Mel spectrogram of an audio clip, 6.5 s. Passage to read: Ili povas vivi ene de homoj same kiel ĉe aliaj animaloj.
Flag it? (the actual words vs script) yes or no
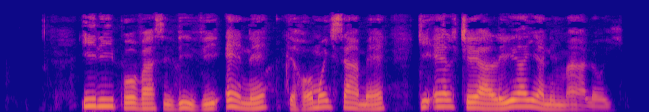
no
